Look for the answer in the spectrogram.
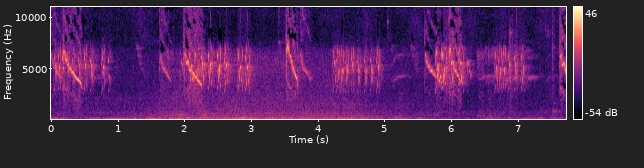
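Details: Wild Bali white-eye used as a lure for wild birds: bursts of high, rapid chirps and twittered trills, interspersed with sharp descending whistled notes, repeating in phrases with short pauses; low rumbling background noise.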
